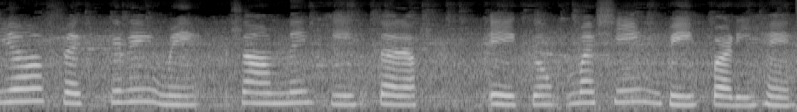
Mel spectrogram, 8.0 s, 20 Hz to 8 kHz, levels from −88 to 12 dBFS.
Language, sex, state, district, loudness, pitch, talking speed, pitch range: Hindi, female, Madhya Pradesh, Dhar, -16 LUFS, 250 Hz, 85 wpm, 230-285 Hz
